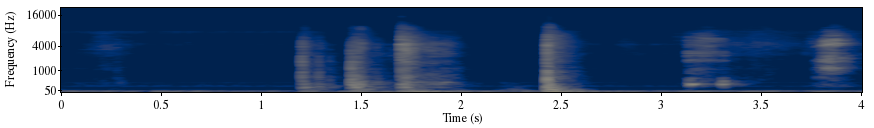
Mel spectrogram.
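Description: A mobile phone is tossed aside onto a surface, landing with a few dull thunks and a brief clatter in quick succession, then some softer rustling handling noise.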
